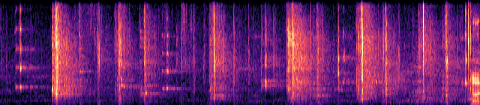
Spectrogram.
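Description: A badminton rally: rackets striking a shuttlecock in a fast exchange, a sharp smack about every half second to second, with short squeaks of court shoes on the mat between shots.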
